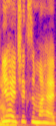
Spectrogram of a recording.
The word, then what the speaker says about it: Csikszentmihalyi: I was wondering how you pronounce that. Mihai Csikszentmihalyi.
